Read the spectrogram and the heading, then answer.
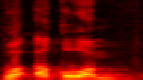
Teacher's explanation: قاف زبان کی جڑ اور تعلق کے نرم حصے سے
